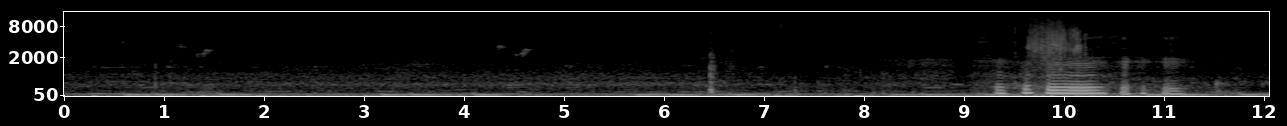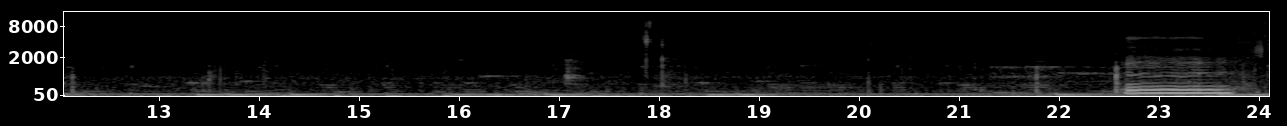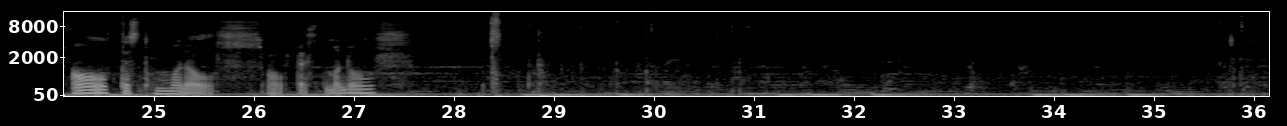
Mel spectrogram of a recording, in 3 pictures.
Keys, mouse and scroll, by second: 0.7 scroll down 1, 18.8 scroll down 1, 20.1 click, 20.2 click, 20.7 ctrl+space, 21.1 ctrl+p, 21.5 ctrl+w, 21.7 ctrl+n, 21.9 ctrl+n, 28.1 ctrl+p, 28.4 ctrl+e, 29.0 ctrl+b, 29.3 Return, 29.4-30.9 typing, 35.4-36.1 typing.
